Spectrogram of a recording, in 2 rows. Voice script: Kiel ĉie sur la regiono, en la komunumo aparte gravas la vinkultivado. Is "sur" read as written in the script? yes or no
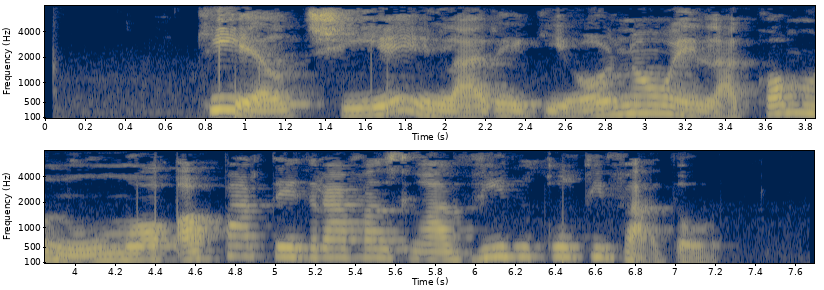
no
